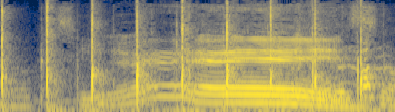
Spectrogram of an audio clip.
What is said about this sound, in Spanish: por favor, al cual pido un aplauso.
